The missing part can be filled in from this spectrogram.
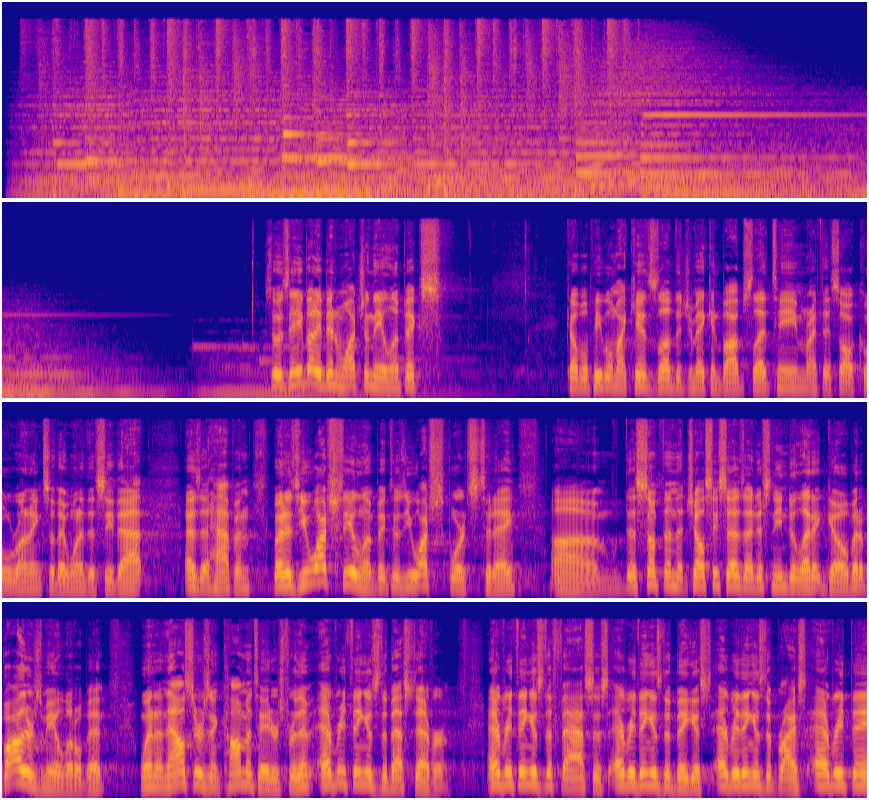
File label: Sermon English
